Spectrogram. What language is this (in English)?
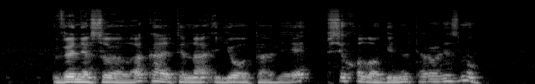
Lithuanian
